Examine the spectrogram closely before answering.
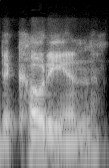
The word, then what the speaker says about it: Dakotian: And also the Yankton Press and Dakotian, pronounced that way.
